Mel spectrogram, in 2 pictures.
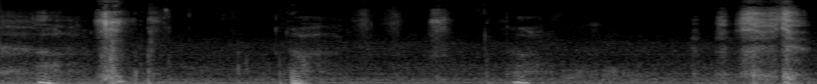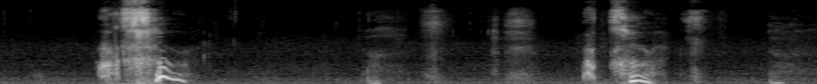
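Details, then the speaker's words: Morning sneezing fit from fall allergies while in bed: a run of rapid, forceful sneezes caught in tissues, with quiet breaths and sniffs between them, building to louder bursts, each one triggering the next; allergic rhinitis. "It's like each one just triggers the next. It's building. It's building up."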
